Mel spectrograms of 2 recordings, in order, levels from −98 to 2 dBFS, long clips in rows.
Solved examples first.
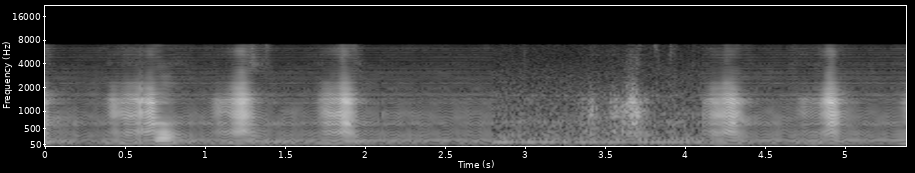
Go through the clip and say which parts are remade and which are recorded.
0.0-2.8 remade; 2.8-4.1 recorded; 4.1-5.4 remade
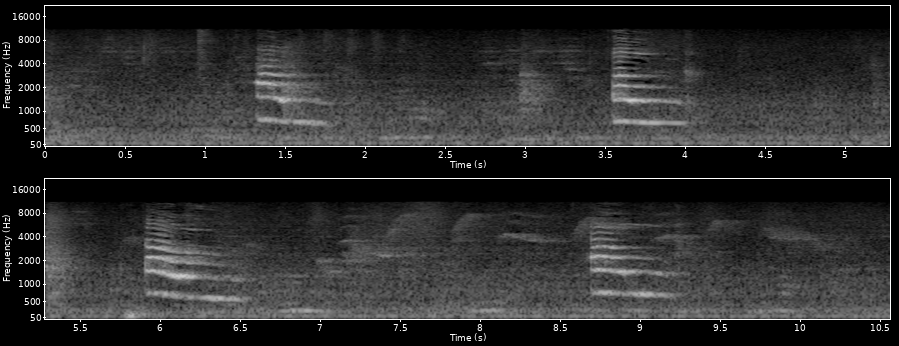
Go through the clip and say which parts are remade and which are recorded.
0.0-1.2 recorded; 1.2-3.5 remade; 3.5-6.0 recorded; 6.0-9.5 remade; 9.5-10.6 recorded

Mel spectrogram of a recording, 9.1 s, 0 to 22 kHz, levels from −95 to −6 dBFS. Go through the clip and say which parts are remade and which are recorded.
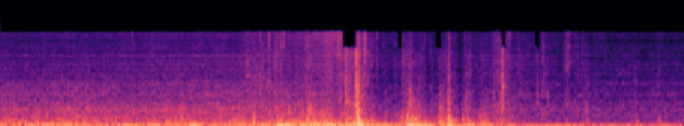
0.0-5.2 remade; 5.2-6.2 recorded; 6.2-9.1 remade

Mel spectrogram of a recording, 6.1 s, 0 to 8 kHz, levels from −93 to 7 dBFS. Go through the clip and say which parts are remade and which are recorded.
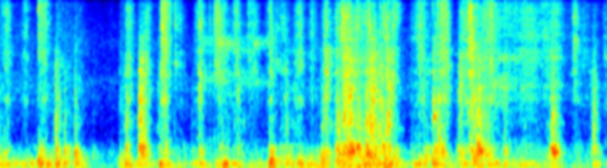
0.0-0.7 remade; 0.7-1.2 recorded; 1.2-6.1 remade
